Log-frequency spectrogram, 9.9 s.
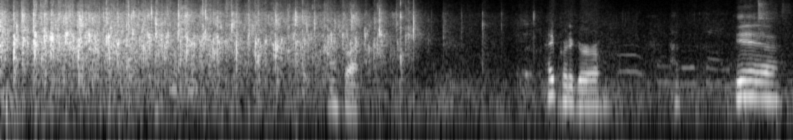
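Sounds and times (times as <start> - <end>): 
audience clapping hands: 0.0 - 6.4
speech: 4.3 - 4.7, 6.8 - 7.8, 8.4 - 8.6, 9.2 - 9.9.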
